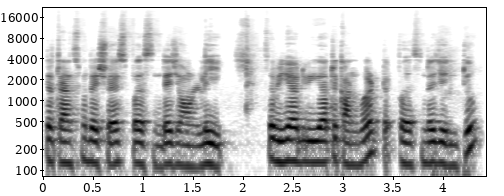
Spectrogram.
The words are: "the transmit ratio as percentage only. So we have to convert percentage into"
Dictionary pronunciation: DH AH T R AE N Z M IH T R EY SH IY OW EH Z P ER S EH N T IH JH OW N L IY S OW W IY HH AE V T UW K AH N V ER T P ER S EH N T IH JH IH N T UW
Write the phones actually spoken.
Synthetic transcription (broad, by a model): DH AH T R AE N S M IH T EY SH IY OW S P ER S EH N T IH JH OW N L IY S OW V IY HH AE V T UW K AH N V ER T P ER S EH N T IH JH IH N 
